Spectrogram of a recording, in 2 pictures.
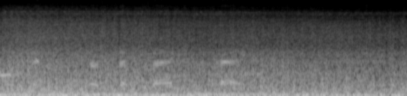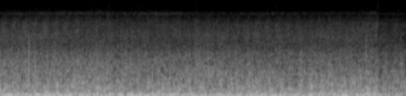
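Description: Wind rushes loudly and steadily past a falling skydiver.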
